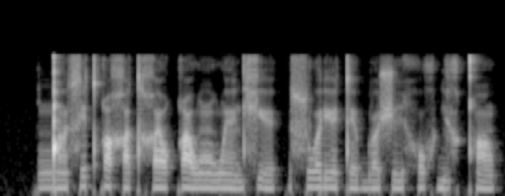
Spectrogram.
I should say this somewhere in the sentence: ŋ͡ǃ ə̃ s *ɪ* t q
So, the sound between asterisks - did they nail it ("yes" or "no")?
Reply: no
